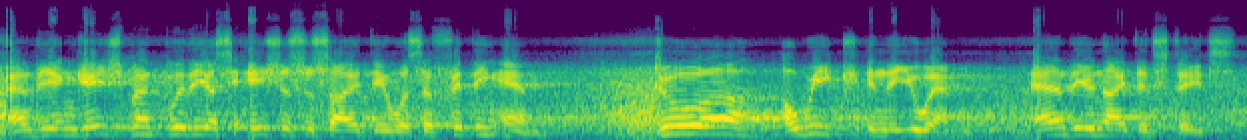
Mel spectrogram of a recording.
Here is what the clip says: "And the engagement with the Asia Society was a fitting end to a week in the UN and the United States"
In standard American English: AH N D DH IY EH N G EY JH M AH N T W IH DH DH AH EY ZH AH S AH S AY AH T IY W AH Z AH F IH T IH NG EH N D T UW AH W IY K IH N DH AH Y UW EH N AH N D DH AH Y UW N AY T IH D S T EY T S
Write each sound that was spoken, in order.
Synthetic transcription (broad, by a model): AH N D DH IY EH N G EY JH M AH N T W IH DH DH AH EY SH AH S AH S AY AH T IY W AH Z AH F IH T IH NG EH N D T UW AH W IY K IH N DH AH Y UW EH N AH N DH AH Y UW N AY T IH D S T EY T S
